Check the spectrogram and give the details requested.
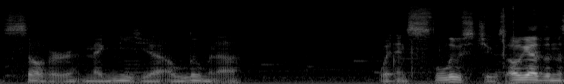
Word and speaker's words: sluice: It's pronounced sluice juice. Is it really? Sluice? I guess. I just think of juice. J-U-I-C-E. So I just say that's just like sluice.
